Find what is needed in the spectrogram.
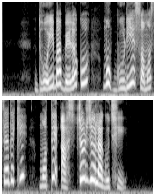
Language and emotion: Odia, surprised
